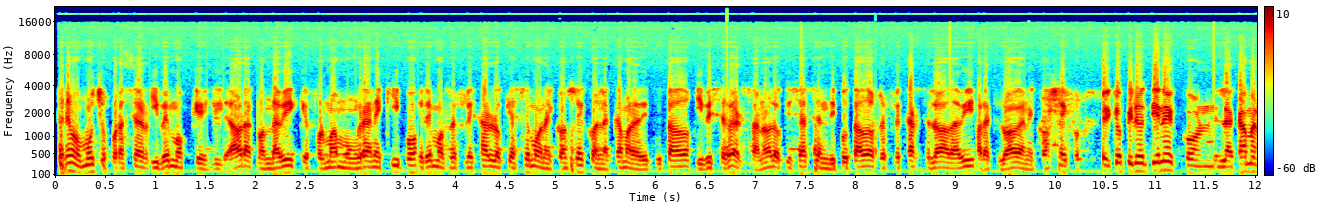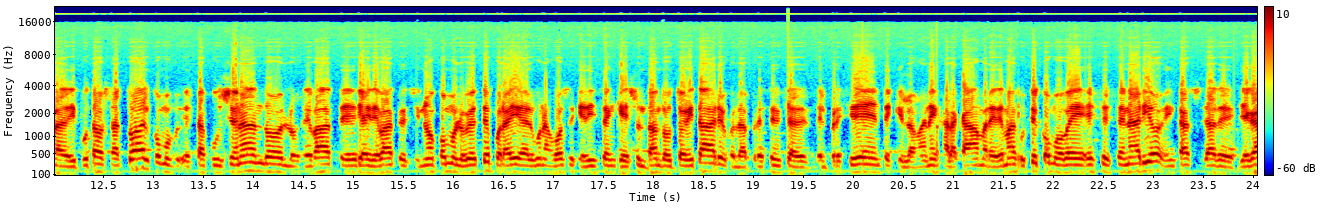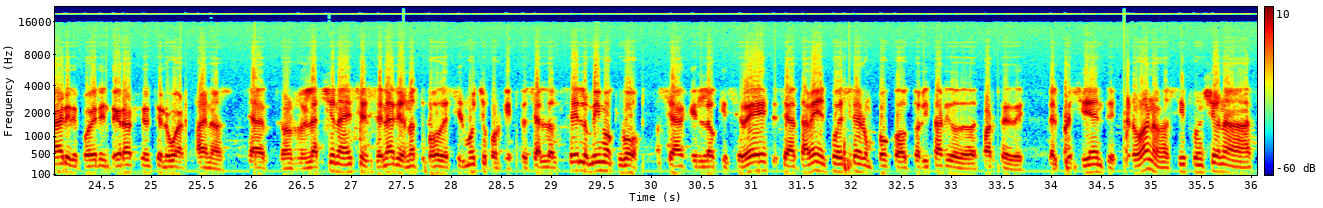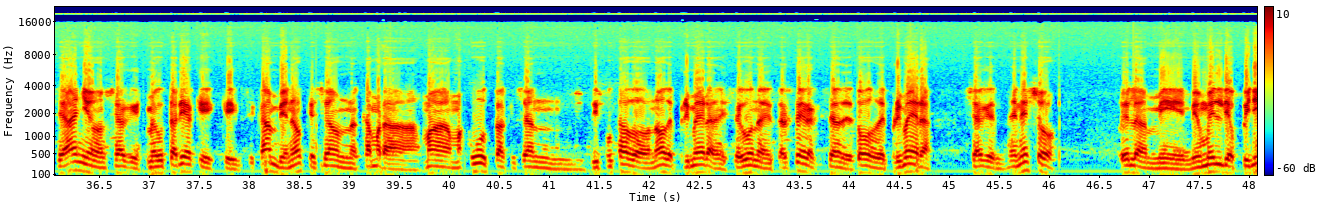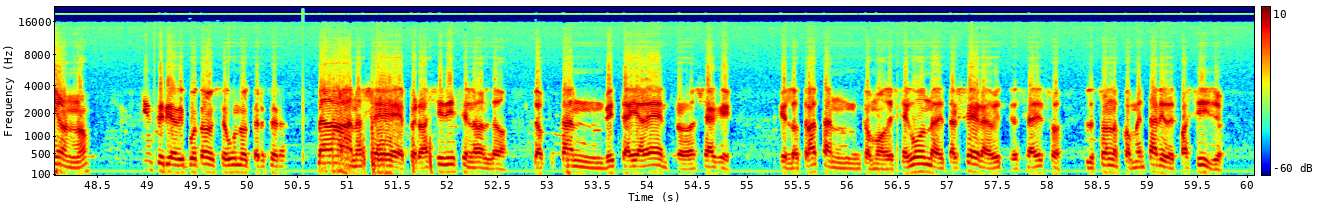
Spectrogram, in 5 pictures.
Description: El concejal Mario Moreno, precandidato a diputado provincial por la lista “Memoria y Movilización”, dentro del «Frente Unidad y Renovación», se refirió al funcionamiento de la Cámara de Diputados.
“Tenemos mucho por hacer y vemos ahora con David (Leiva), que formamos un gran equipo, y queremos reflejar lo que hacemos en el Concejo en la Cámara de Diputados y viceversa, lo que se hace en Diputados reflejárselo a David para que lo haga en el Concejo”, manifestó Moreno a Radio Dinamo.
